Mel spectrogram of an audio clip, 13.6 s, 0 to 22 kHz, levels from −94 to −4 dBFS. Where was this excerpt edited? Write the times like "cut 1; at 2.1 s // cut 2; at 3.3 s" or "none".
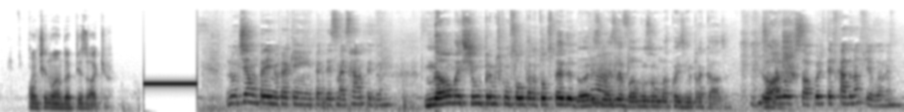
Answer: none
